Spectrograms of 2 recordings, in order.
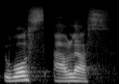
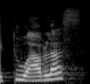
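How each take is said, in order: First: Hablas with the final -blas stressed, drawn out; stress on last syllable. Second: Said in the usual way. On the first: Shown as a demonstration. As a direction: lean on the LAS at the end of hablas. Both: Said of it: "the stress goes on the last syllable".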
